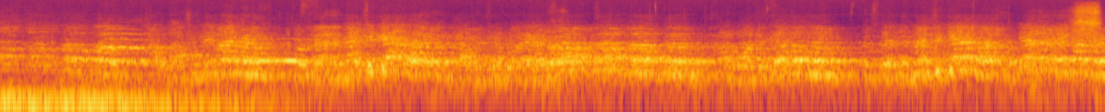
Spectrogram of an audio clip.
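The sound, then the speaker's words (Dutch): A huge stadium crowd sings along in loud, sustained unison to a song by a band, thousands of voices blending into a continuous roaring chorus, with a low rumble underneath during the first few seconds. “dat ik dan op zo'n podium zou staan en dat dan zo'n hele menigte mijn liedje meezong”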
